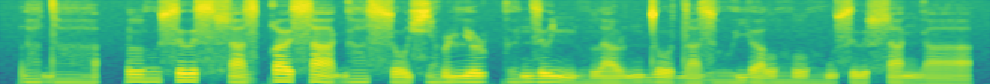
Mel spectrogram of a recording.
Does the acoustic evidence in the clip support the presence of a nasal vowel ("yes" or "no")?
no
